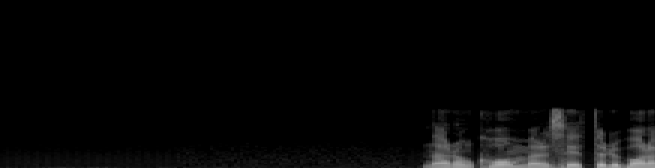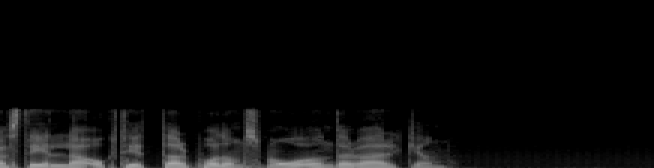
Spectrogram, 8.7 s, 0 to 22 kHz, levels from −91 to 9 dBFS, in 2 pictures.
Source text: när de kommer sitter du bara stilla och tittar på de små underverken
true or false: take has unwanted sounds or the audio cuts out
false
